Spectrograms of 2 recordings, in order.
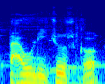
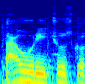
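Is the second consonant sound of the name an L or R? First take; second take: L; R. First: The second consonant is an L sound. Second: The second consonant is an R sound. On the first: This is the original form shaped by Aymara. The speaker calls it right. "sino Taulichusco, ... todo era con L" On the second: This is the later, non-original form of the name. The speaker calls it wrong. "no era Taurichusco"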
